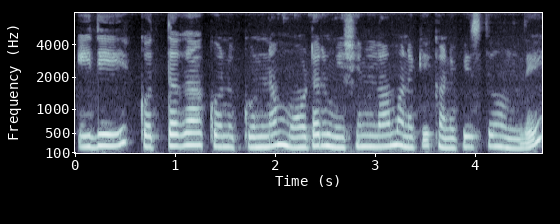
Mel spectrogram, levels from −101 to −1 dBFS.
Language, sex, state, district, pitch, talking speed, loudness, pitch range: Telugu, female, Telangana, Mahabubabad, 225 Hz, 115 wpm, -16 LUFS, 215-240 Hz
